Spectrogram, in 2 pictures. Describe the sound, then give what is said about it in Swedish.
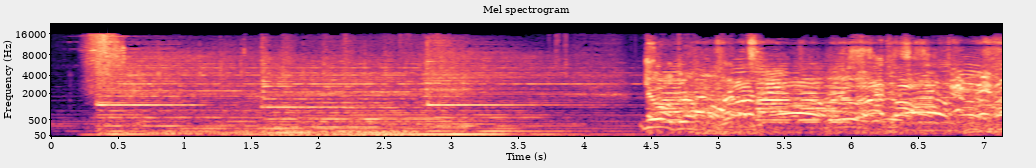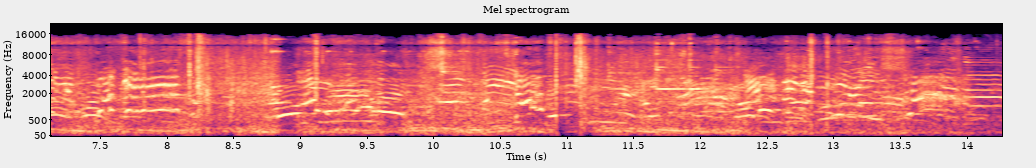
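A street protest crowd in Los Angeles against ICE immigration raids: a steady humming drone gives way to a continuous, loud hubbub of shouting voices, with the rumble of passing vehicles underneath. “Dramatiska scener i Los Angeles, hör ni här, där protesterna nu går in på 4:e dygnet och som riktas mot migrationsmyndigheterna ICE och deras räder i framförallt latinodominerade områden.”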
